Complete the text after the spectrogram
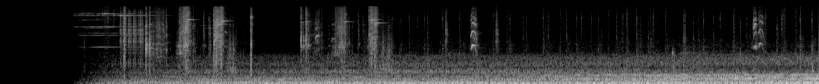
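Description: Footsteps tap on a stone floor in an echoing room.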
